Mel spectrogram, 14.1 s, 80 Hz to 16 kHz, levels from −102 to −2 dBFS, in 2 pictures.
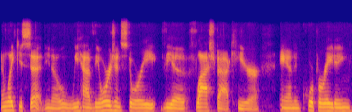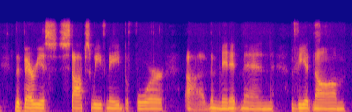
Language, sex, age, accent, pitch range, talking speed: English, male, 30-49, American, 105-125 Hz, 110 wpm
